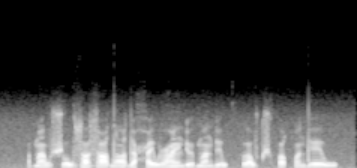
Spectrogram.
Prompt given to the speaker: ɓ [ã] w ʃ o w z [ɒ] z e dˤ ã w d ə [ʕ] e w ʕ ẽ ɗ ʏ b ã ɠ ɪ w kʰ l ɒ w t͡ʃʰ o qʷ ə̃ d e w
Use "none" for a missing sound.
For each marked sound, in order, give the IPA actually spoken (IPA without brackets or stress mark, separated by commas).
ã, ɒ, ħ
